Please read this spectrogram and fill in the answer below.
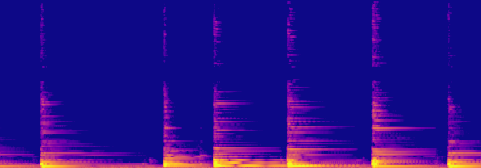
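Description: Banjo played slowly: six plucked chords about a second apart, each left to ring and fade before the next.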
